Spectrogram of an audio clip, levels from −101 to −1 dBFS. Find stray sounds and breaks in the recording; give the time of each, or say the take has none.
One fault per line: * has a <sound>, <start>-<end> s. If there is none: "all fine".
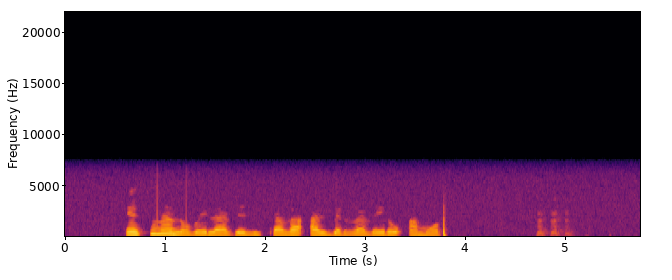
* has a laugh, 4.7-5.3 s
